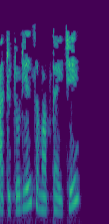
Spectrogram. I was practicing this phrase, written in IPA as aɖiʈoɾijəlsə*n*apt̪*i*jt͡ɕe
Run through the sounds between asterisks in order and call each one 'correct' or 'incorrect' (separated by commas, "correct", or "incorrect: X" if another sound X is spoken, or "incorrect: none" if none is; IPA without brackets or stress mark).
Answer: incorrect: m, incorrect: a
